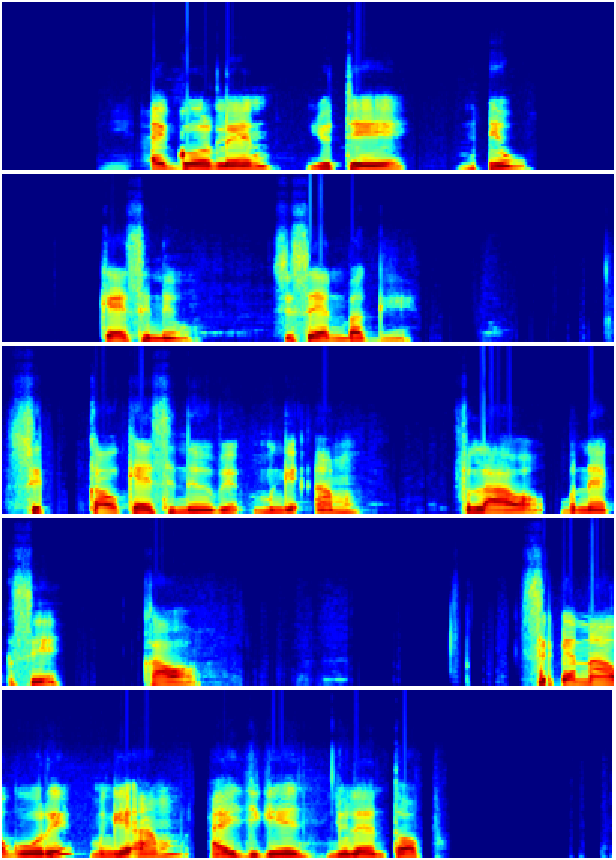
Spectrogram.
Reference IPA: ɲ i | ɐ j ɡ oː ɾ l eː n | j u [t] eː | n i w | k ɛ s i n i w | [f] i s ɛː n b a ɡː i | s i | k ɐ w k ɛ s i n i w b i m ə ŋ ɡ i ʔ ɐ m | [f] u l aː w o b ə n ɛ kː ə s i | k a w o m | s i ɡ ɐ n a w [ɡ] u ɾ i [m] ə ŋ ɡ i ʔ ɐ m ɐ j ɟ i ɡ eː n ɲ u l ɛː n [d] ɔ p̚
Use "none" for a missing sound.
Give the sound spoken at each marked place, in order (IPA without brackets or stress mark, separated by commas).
t, s, f, ɡ, m, t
